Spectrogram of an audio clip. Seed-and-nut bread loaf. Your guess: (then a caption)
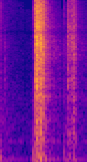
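Baked through. Two taps on a freshly baked seed-and-nut bread loaf with a crusty outside, giving short, dry, bright knocks that die away almost at once. The solid sound shows the loaf is baked through and not mushy inside.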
